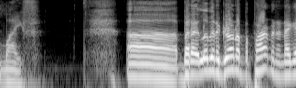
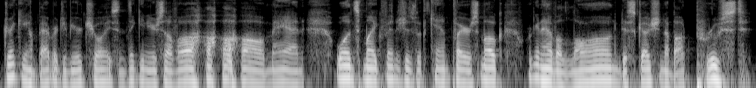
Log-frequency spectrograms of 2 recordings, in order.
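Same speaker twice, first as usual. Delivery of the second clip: low, much softer, intimate ASMR murmur; mock ASMR; 4 semitones lower, 7 dB quieter than usual. To listeners imagining his smoky apartment, a softer mock ASMR voice. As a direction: drop low and soft as if doing ASMR for the listener. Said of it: "I'm gonna get real low and go, uh, A M S R on you".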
